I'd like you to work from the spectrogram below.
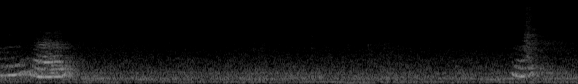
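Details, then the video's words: Xaxa, a blue golden British Shorthair mother cat, speaking to her kittens inside a small room: a bent, trilling meow at the start, a long quiet pause with steady hum, then a second short chirped meow near five seconds. "The sound of the mother cat talking to her kittens is so sweet"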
